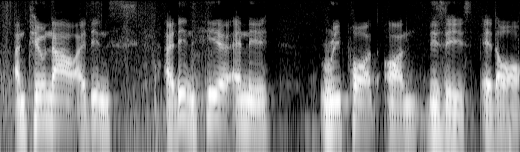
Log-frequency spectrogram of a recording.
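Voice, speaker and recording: A man with a Taiwanese accent speaks at a fairly slow pace in a fairly high pitch, with ordinary pitch variation and big swings in loudness. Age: 80s+. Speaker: rose breeder. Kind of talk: conference presentation. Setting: stage with audience. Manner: halting.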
